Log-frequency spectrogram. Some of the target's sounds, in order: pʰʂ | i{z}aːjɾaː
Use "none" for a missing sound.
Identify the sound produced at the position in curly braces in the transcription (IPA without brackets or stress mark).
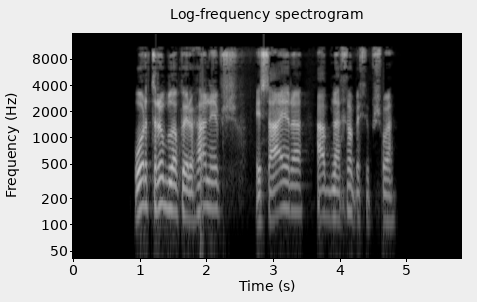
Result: s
